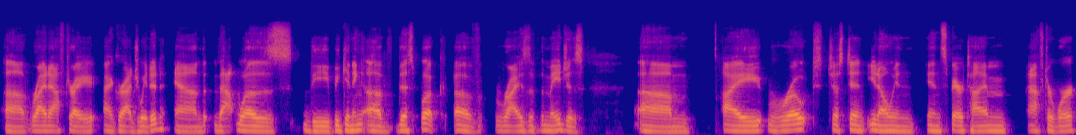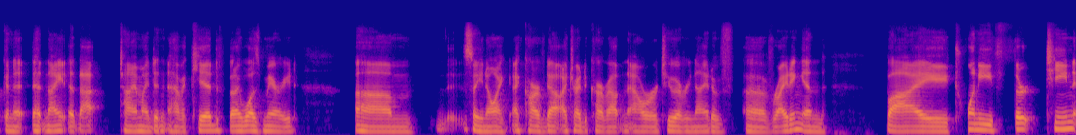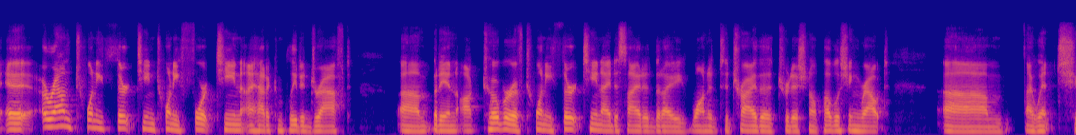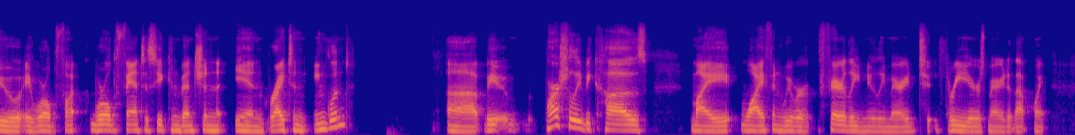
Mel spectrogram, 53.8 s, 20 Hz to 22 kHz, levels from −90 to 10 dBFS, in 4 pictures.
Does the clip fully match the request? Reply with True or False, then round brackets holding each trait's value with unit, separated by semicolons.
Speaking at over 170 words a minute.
False (145 wpm)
